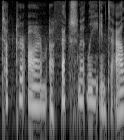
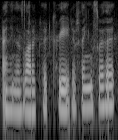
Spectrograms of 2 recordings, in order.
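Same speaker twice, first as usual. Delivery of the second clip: usual speaking voice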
